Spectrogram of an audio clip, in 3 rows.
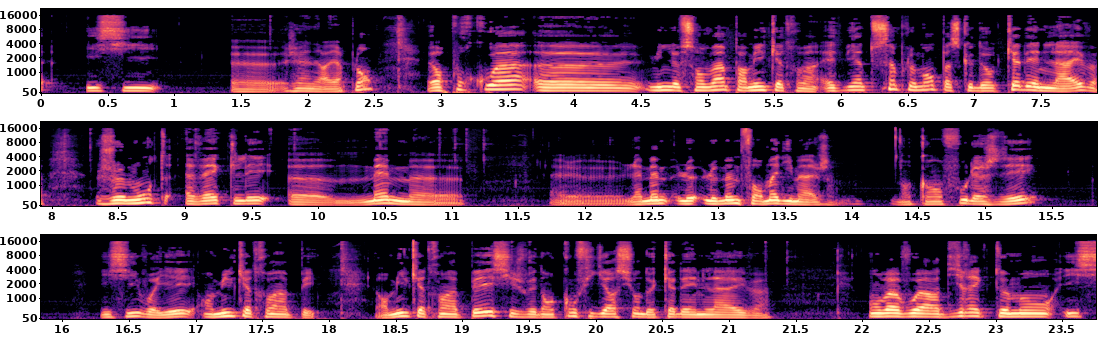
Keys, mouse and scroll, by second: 1.7-3.6 drag, 8.3 click, 9.9 click, 10.9 click, 19.4 click, 21.3 click.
